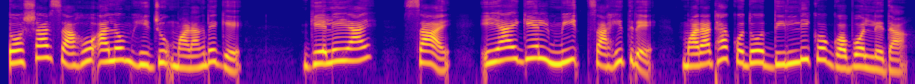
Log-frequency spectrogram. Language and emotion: Santali, neutral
